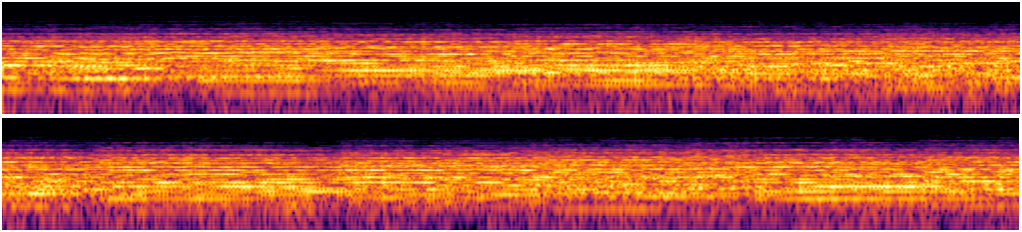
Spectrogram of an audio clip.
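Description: Organ playing full, sustained chords that change every second or so.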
